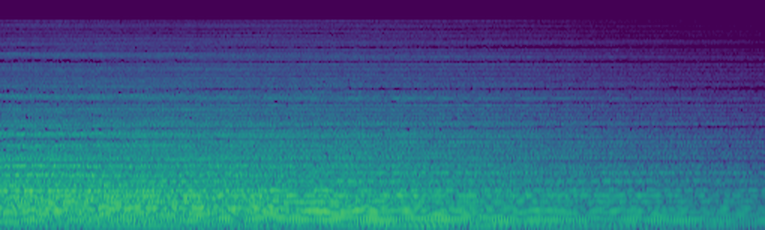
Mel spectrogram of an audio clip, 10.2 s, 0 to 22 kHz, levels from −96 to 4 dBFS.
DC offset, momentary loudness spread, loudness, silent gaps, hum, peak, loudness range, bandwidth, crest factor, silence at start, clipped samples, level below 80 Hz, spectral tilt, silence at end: under 0.1%; 14 LU; -28 LUFS; none; none; -14 dBFS; 10 LU; 16 kHz; 14 dB; 0 s; under 0.1%; -44 dBFS; -7 dB/octave; 0 s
